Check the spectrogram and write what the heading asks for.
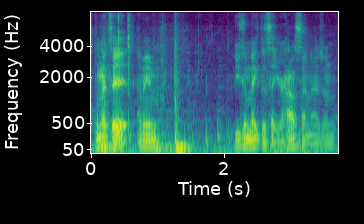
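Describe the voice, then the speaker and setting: A young man with a light Southern US accent co-hosts a casual chat, rambling with plenty of fillers. His voice is deep, animated and brisk, with faint music underneath.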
